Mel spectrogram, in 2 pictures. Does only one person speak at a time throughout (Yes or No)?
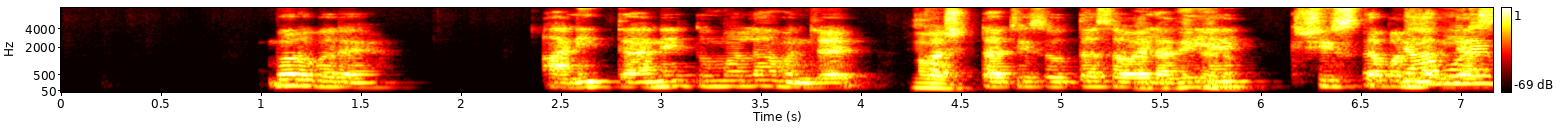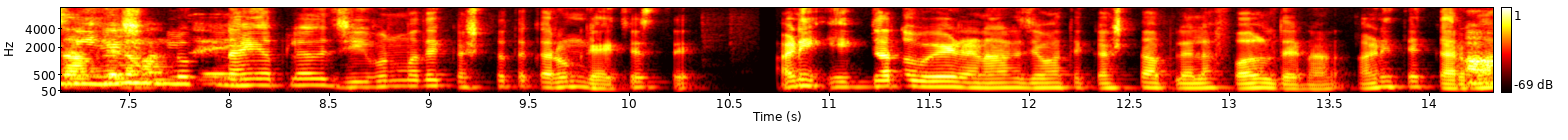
No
